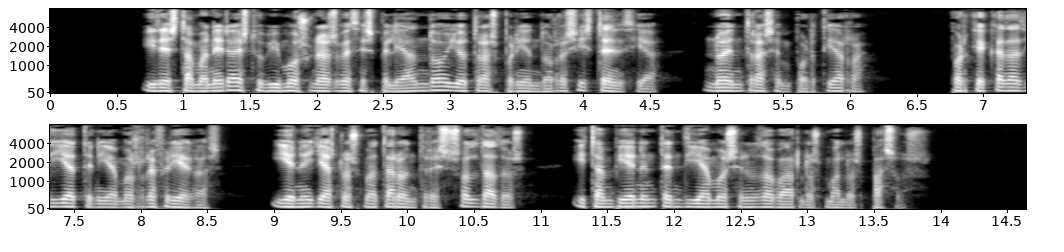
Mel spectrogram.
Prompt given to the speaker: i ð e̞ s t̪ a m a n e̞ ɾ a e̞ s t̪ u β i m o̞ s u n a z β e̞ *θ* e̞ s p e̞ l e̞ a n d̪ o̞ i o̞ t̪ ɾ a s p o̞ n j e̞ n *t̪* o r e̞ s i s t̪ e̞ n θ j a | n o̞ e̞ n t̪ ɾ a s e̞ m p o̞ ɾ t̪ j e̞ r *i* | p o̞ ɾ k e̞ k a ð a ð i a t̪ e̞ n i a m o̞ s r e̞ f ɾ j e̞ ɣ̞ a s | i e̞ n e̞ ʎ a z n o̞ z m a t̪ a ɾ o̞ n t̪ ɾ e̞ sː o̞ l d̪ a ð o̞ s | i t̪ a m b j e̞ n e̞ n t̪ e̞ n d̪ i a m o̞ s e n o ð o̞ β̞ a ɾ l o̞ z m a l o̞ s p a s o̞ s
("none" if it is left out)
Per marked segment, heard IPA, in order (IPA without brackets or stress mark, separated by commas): θ, d̪, a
